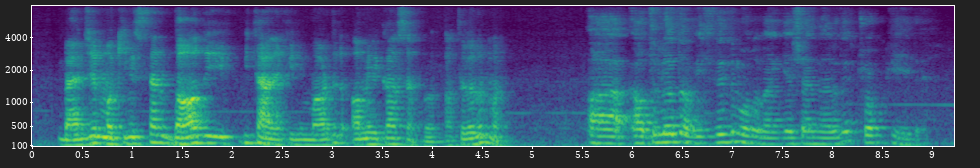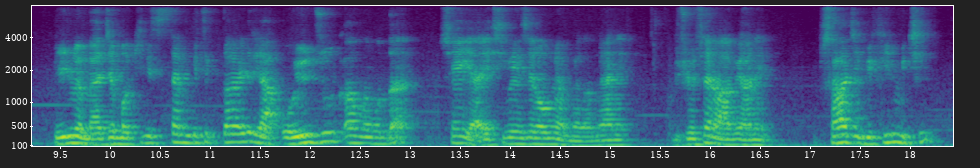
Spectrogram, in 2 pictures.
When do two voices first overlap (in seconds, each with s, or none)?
none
